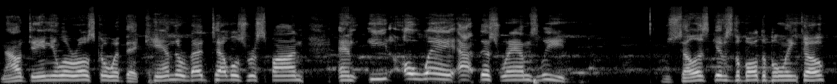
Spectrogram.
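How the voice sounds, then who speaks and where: A man doing energetic play-by-play radio commentary on basketball, following each pass in clipped phrases. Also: high voice, normal speed, low-quality recording. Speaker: play-by-play sports announcer. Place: indoor gymnasium at a live game. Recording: clear gym noise behind the voice.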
